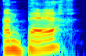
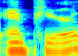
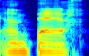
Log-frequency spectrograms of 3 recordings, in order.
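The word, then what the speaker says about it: Ampère: But from my understanding, this should be pronounced Ampere. I know a lot of people want to say Ampere, like the SI unit, but that E accenté, it's an accent grave, should be Ampere.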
